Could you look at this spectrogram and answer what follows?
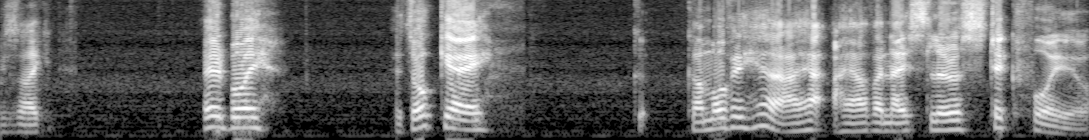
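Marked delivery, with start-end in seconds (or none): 1.5-8.2 soothing voice, higher. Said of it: "like I would approach my own dog".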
